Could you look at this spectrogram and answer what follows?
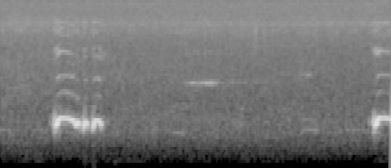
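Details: Decoy zebra dove from a village sings a territorial challenge to a wild bird. One full phrase of gliding then stuttered coos, a faint distant chirp, and the start of a second phrase at the end.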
